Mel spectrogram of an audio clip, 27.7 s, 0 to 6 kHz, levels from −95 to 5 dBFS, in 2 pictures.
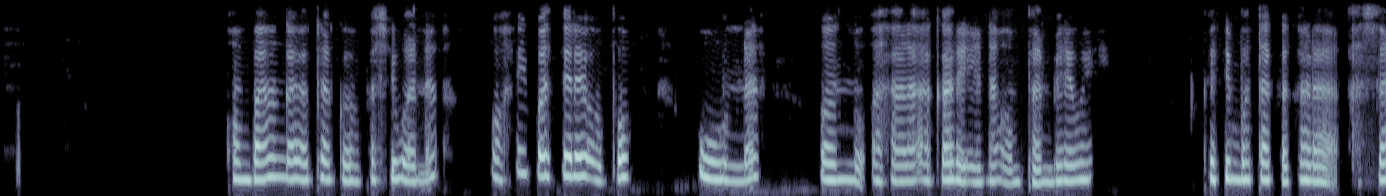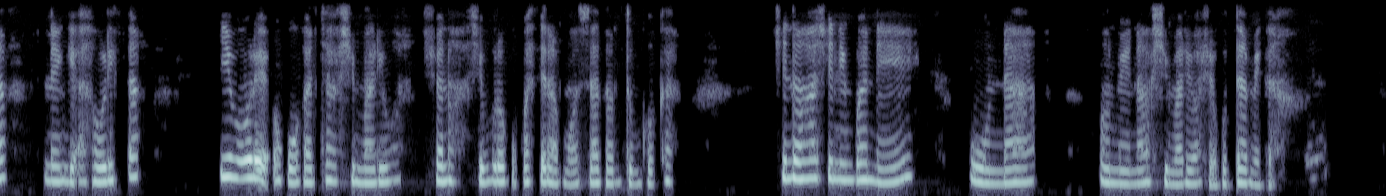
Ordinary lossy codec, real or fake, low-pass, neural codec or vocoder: Opus, 64 kbps; real; 5.4 kHz; none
